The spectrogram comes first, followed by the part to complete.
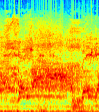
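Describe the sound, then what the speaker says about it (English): A woman screams loudly and continuously while being dragged from a room in a horror film, a strained, sustained yell with a heavy low rumble underneath. "She is then dragged from the room, screaming."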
